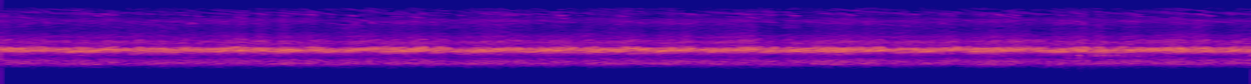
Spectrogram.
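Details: Singing frogs in full chorus, a thick, rapid trilling hum with high and mid bands, steady and unbroken, individual voices lost in the massed sound.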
